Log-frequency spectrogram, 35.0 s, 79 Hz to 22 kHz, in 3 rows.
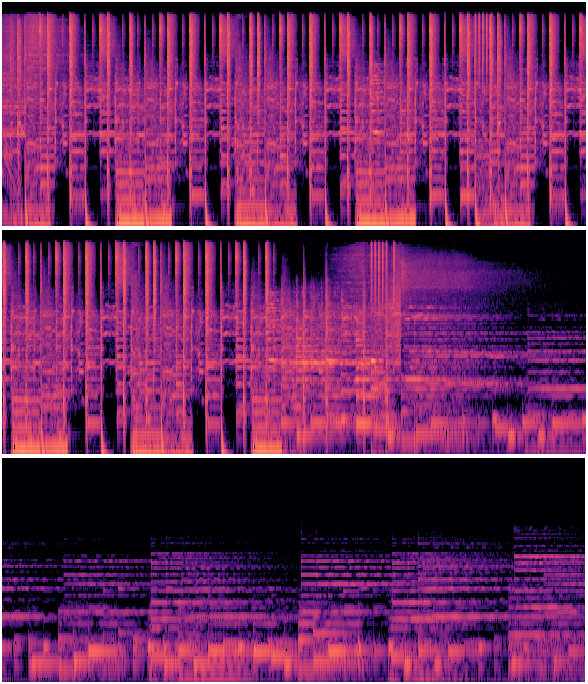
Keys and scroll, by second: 16.4 2, 16.9 Return.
